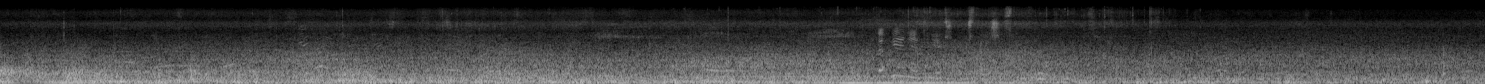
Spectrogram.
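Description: Wind rumbling on the microphone over steady outdoor noise, with a few faint clicks about nine seconds in.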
